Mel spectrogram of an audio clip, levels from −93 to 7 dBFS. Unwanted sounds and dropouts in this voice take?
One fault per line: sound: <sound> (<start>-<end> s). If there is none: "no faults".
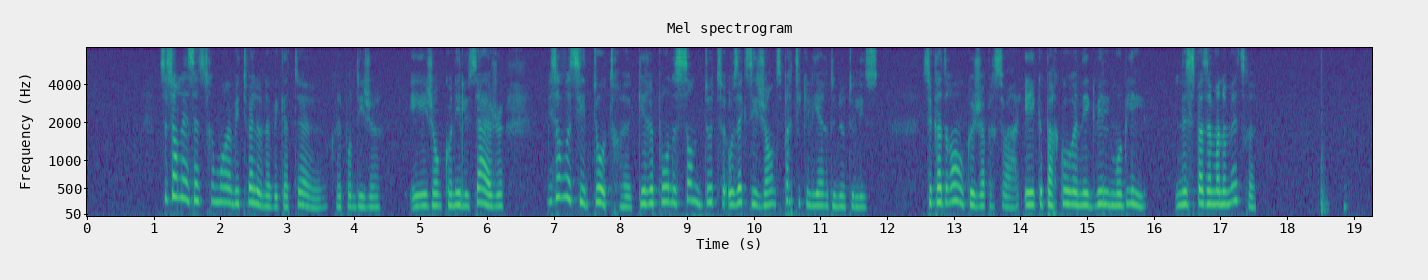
sound: laugh (18.5-18.7 s)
